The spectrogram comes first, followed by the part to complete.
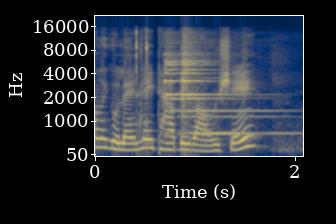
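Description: Notification-bell sound effect of a subscribe-button animation: a single bell chime that strikes just under a second in and rings on with a steady tone, fading out near the end.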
